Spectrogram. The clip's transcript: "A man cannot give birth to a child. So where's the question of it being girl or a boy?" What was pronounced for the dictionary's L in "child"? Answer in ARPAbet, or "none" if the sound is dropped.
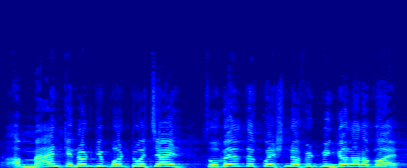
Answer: L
